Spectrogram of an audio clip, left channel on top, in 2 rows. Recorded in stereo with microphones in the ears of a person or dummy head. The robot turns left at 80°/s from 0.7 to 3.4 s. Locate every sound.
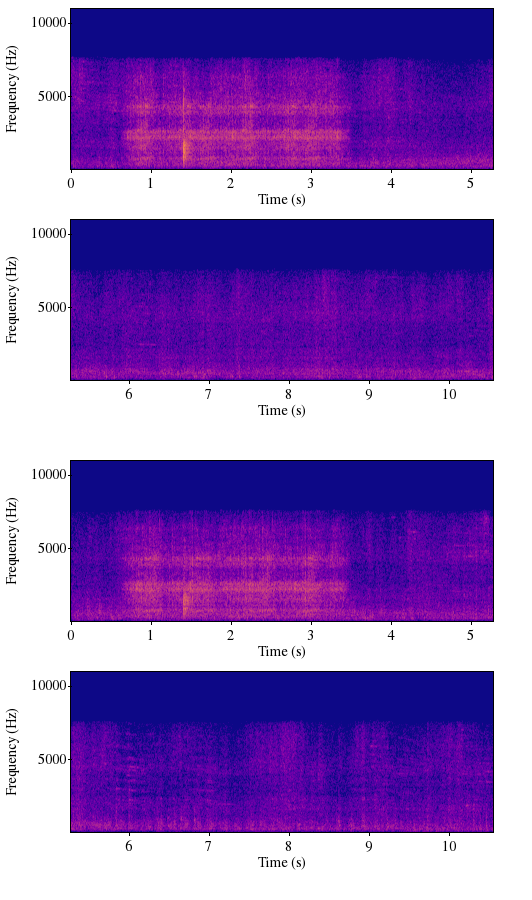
1.4 s a clap: 65° left (ahead or behind), 1.0 m; by 1.5 s 60° left (ahead or behind), 1.0 m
